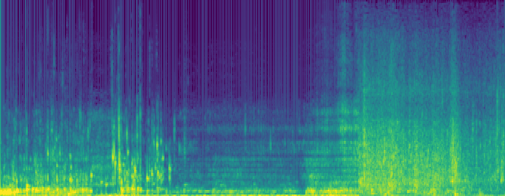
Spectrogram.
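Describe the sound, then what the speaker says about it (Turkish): Steady rushing water from an ice-cold mountain river flows nearby in Germany, a broad continuous wash with gurgling, no voices. "Aşağıda da suyu buz gibi akan bir nehir var"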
